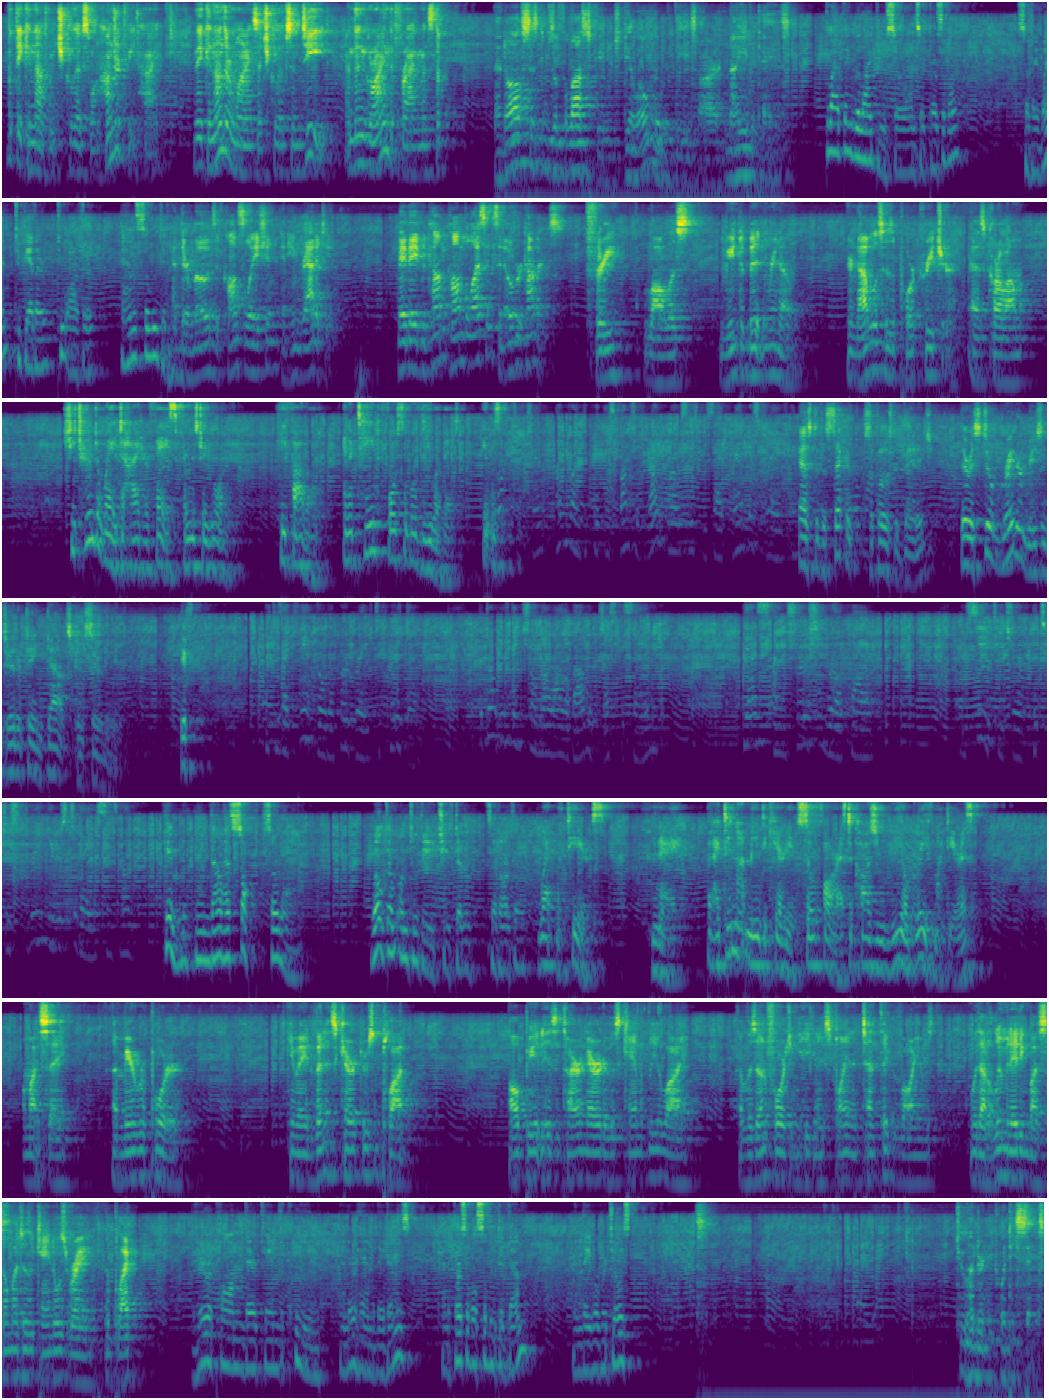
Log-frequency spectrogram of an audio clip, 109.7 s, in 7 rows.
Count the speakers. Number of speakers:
8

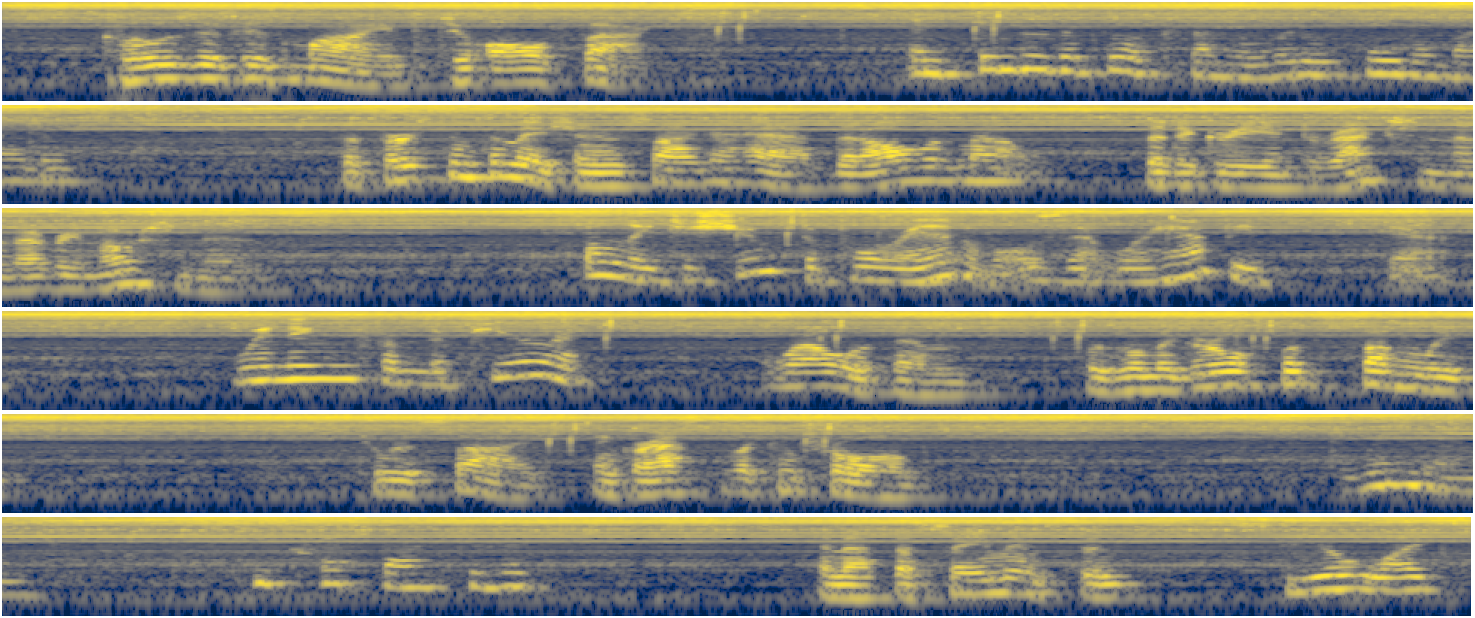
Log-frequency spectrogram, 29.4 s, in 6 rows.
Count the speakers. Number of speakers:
5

